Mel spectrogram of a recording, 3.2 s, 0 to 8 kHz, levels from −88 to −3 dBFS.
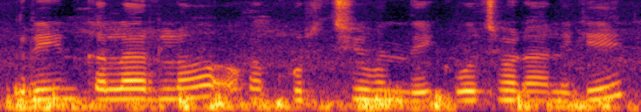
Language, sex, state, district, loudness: Telugu, female, Telangana, Komaram Bheem, -15 LUFS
